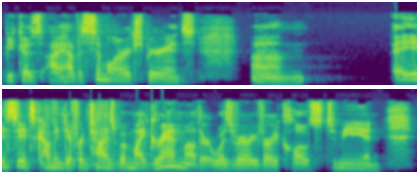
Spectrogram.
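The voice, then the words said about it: Slightly choked-up, emotional voice. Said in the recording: “I'm a little choked up right now”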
